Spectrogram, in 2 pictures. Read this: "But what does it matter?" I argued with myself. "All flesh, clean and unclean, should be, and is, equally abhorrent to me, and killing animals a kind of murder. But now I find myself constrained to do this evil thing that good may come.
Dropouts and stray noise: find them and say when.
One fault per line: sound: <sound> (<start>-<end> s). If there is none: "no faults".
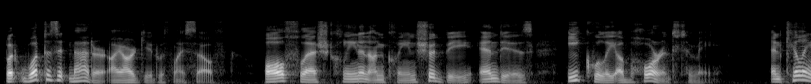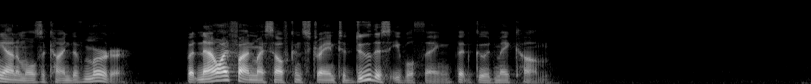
no faults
